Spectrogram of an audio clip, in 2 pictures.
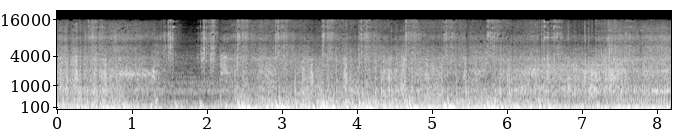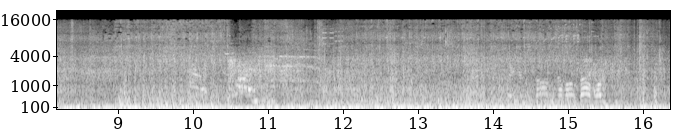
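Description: Energy blasts crackle and boom.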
